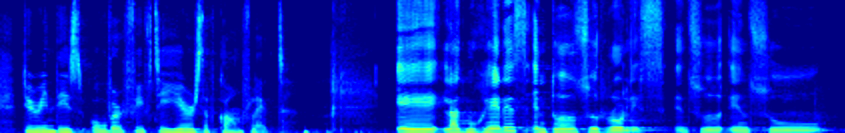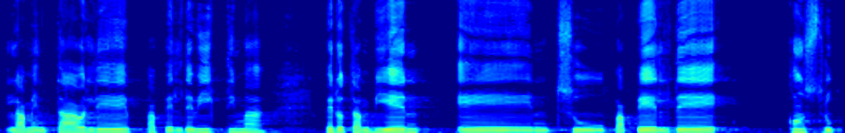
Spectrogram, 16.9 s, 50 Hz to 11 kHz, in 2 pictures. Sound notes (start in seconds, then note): 3.9 speaking in foreign language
